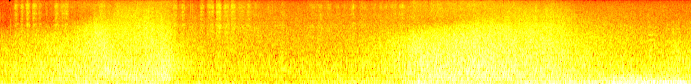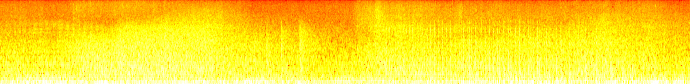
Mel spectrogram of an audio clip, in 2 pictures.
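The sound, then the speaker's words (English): Ocean waves surge and wash in repeated swells in a bay with a strong tide, while a strong wind blowing in roars across the microphone, loud, with no voices. “This is a strong tide, and the wind is in”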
